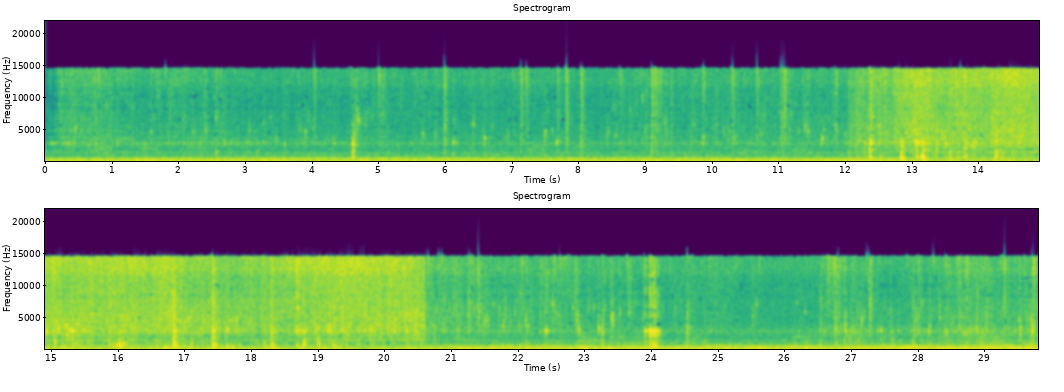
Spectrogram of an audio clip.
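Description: Garlic and onion slices sizzling in hot oil in a steel pan, with a slotted metal spatula scraping and clicking as they are stirred. The sizzle grows louder for about eight seconds midway, and there is a sharp knock about six seconds from the end.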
